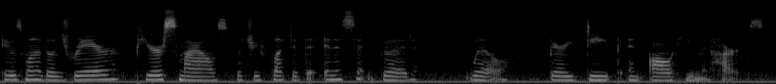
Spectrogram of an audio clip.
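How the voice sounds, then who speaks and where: Woman reading a fanfic audiobook, soft and even, middle pitch. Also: unhurried, noisy background. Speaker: audiobook narrator. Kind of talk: reading fan fiction aloud.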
